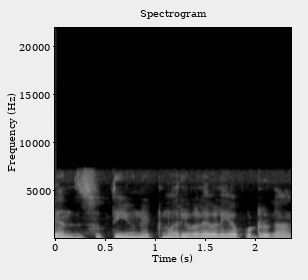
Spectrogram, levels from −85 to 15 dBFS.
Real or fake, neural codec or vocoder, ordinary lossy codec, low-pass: real; none; none; 7.2 kHz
